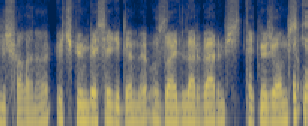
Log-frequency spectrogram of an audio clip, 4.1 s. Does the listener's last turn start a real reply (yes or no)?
yes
